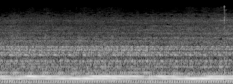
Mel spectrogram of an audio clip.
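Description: Keyboard holding a sustained chord: several steady notes that hold without fading, loud and unchanging.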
